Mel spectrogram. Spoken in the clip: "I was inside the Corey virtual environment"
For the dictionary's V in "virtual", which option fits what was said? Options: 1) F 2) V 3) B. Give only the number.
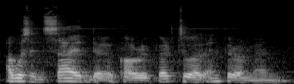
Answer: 1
